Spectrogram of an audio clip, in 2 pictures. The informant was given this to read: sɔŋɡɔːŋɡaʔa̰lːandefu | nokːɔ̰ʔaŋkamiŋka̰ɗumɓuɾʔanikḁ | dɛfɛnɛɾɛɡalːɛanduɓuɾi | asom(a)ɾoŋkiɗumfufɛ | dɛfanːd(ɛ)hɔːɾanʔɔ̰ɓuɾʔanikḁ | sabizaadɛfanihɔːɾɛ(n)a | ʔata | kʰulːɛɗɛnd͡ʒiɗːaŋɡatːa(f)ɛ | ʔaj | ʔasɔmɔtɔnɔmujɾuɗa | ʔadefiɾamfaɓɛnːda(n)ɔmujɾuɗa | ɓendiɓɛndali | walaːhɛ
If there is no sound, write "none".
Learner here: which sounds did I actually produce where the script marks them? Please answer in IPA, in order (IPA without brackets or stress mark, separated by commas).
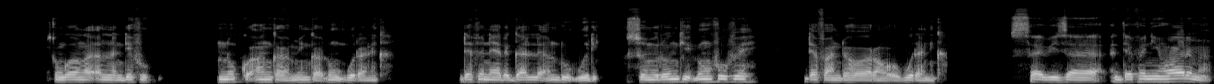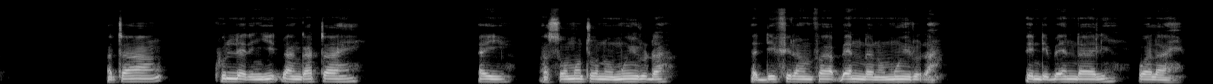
i, ɛ, m, h, n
